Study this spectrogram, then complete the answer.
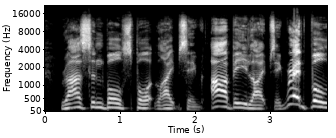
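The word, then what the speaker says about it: RasenBallsport: be taking over at I'm not gonna try and say it right race race I am gonna try and say apparently right rosin ball sport Leipzig RB Leipzig Red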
